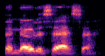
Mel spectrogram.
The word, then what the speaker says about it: Thonotosassa: Thonotosassa.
